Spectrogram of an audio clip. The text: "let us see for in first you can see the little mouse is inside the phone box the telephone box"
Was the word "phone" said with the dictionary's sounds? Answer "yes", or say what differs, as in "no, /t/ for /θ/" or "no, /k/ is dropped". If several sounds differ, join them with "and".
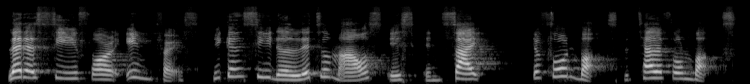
yes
